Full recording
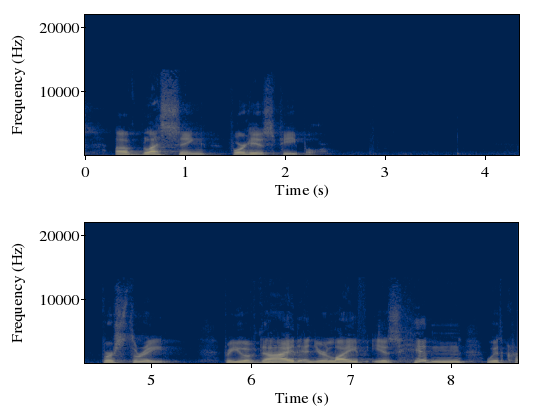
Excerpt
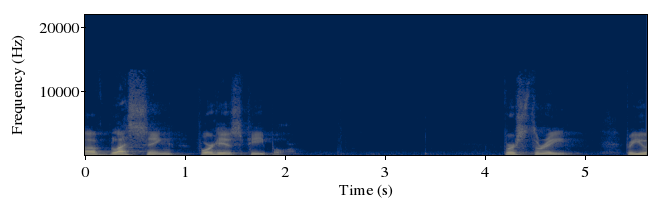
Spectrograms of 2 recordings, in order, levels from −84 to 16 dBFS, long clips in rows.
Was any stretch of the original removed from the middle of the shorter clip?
no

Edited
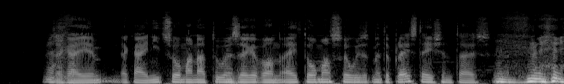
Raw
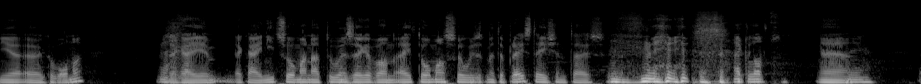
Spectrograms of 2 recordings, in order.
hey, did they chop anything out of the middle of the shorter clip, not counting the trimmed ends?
no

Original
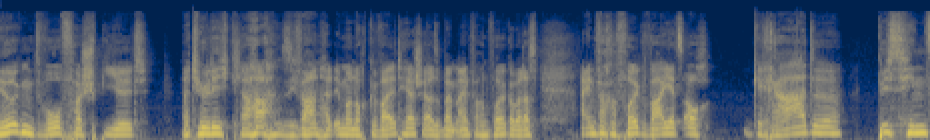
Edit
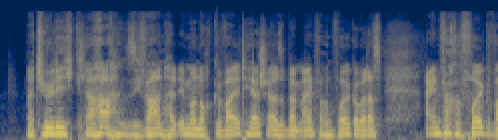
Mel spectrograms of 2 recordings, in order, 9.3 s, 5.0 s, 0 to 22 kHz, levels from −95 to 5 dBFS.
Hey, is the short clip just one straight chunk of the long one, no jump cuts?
yes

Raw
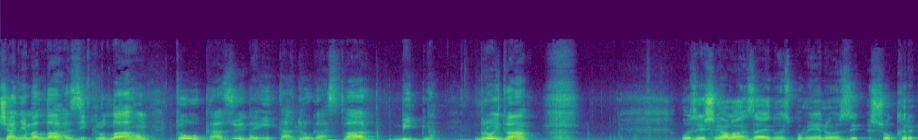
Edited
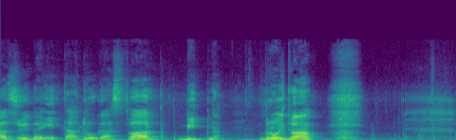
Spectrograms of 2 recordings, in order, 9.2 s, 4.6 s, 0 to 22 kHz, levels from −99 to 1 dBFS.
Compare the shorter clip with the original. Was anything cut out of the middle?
no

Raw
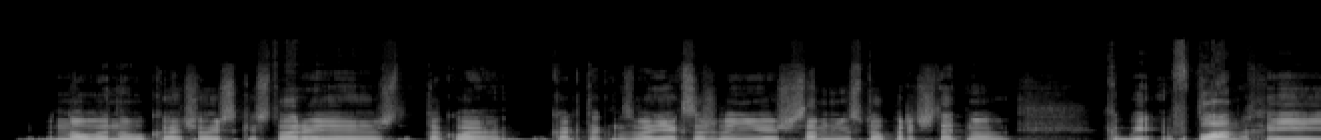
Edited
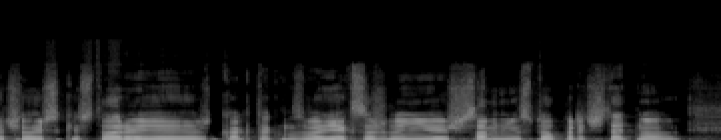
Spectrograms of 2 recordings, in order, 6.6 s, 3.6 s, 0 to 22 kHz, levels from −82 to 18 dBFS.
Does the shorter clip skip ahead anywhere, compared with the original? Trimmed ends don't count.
yes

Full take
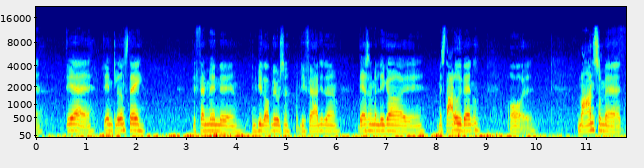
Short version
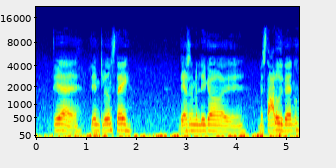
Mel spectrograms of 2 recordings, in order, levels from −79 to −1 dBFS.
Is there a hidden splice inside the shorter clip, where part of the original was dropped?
yes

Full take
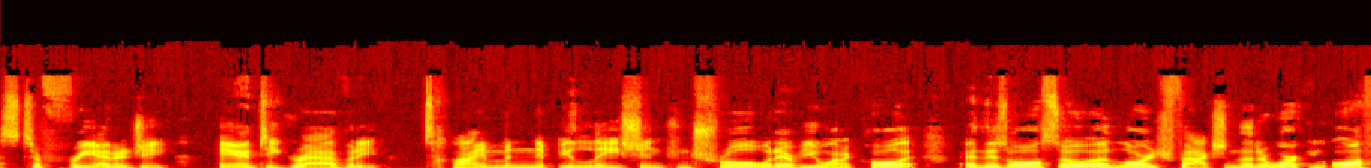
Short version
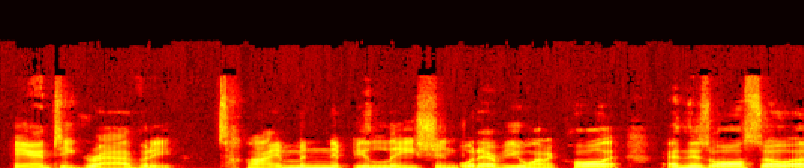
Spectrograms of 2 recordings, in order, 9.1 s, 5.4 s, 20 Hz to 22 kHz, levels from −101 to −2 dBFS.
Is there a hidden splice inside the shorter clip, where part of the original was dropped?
yes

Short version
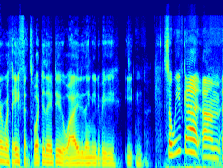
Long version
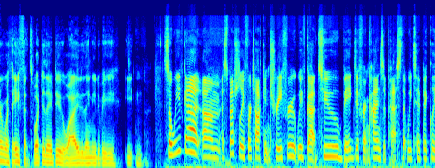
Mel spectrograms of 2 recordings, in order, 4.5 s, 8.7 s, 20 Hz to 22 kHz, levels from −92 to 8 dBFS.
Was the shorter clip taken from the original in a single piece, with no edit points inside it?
yes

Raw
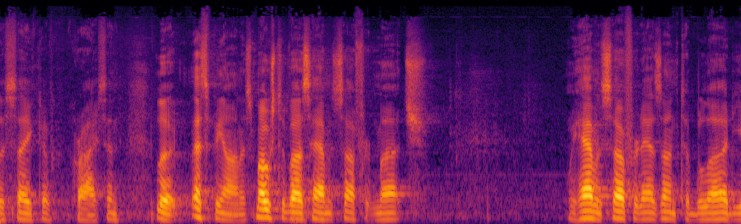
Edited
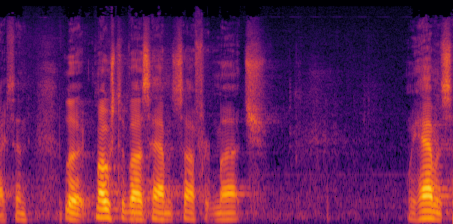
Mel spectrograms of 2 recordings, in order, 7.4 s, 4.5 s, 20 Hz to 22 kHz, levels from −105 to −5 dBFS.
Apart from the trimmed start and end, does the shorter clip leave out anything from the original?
yes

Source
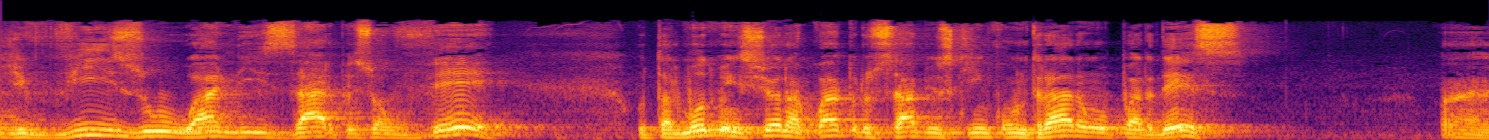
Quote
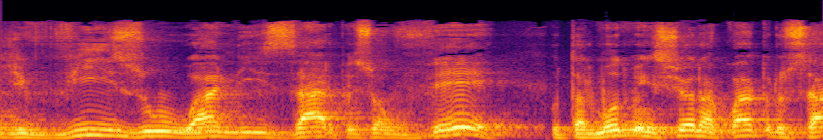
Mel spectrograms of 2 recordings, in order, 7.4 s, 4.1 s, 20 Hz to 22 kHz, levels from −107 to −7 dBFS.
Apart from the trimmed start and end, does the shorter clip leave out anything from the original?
yes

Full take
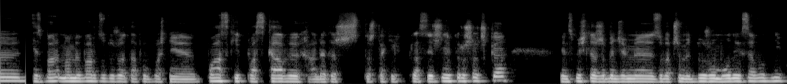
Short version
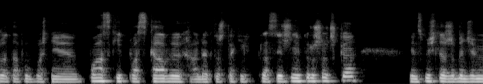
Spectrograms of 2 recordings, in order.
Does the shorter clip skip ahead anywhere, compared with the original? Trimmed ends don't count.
yes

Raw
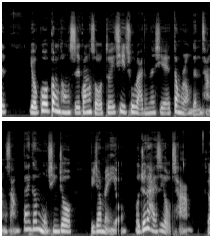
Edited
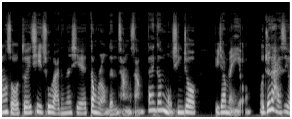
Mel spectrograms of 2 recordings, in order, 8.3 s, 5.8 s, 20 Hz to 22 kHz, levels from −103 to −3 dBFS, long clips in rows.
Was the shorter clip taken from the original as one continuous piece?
yes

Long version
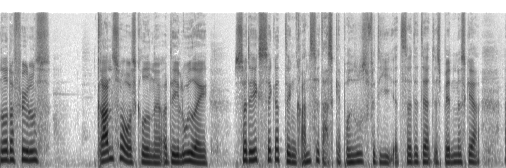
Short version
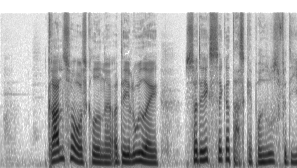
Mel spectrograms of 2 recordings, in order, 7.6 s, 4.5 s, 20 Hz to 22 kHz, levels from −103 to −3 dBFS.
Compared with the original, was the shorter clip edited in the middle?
yes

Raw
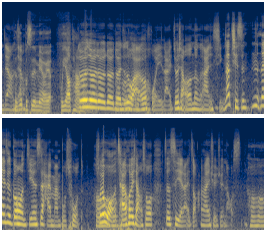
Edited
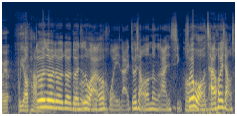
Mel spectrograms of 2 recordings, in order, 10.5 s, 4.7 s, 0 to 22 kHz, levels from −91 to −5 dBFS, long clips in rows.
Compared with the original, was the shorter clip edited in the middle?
yes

